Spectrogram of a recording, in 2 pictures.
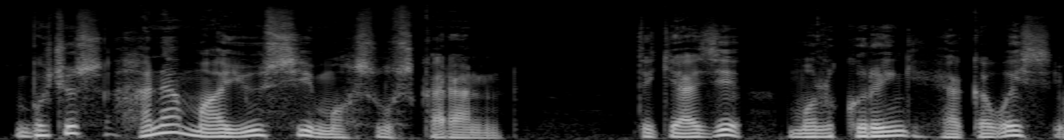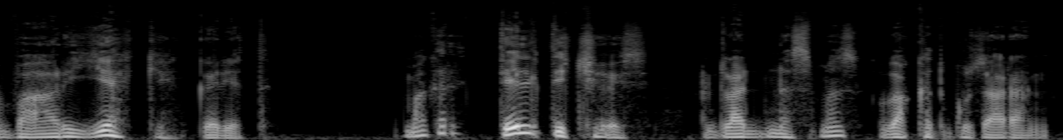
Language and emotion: Kashmiri, sad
